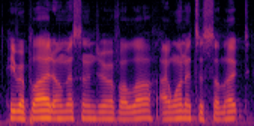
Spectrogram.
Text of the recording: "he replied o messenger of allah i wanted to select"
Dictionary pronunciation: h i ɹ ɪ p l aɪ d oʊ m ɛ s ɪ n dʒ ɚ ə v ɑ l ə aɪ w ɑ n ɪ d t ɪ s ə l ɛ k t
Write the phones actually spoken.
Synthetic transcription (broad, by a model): h i ɹ ɪ p l aɪ d oʊ m ɛ s ɪ n dʒ ɚ ə v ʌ l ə aɪ w ɑ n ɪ d t ɪ s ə l ɛ k t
